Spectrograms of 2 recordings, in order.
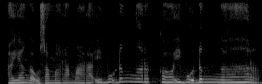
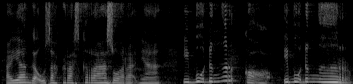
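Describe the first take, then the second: First: Calm him down softly; soft gentle wife. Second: Gentle wife. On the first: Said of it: "dengan suara yang lembut". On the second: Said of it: "kita yang ngalah". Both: Retold or imitated.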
